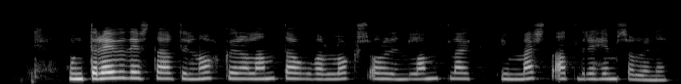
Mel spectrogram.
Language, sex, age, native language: Icelandic, female, 18-19, Icelandic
